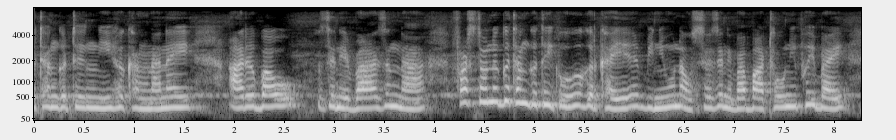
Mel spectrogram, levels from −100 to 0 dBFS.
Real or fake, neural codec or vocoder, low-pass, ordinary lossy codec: real; none; 7.2 kHz; none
